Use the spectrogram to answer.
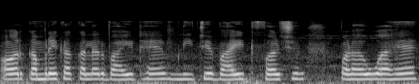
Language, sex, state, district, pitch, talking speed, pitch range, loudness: Hindi, female, Uttar Pradesh, Lalitpur, 245 Hz, 170 wpm, 240-250 Hz, -16 LUFS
